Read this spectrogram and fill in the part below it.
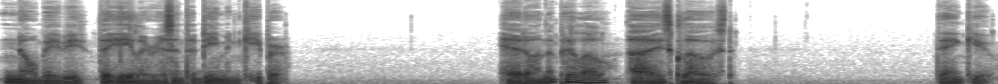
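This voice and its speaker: A man voicing a gentle, patient werewolf in a slow, soothing bedtime roleplay, with a husky growl. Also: dry recording, clean studio sound, exaggerated voice. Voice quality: very deep gravelly husky growl. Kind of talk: intimate bedtime roleplay audio.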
